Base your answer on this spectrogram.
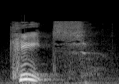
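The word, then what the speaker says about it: qits: We have the hiphil imperative of the verb keets, plus the masculine plural adjective shikor. In the plural, it's shikorim, plus the conjunction vav prefix to the cal imperative of baka. Keets. Q long I T S. Keets.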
